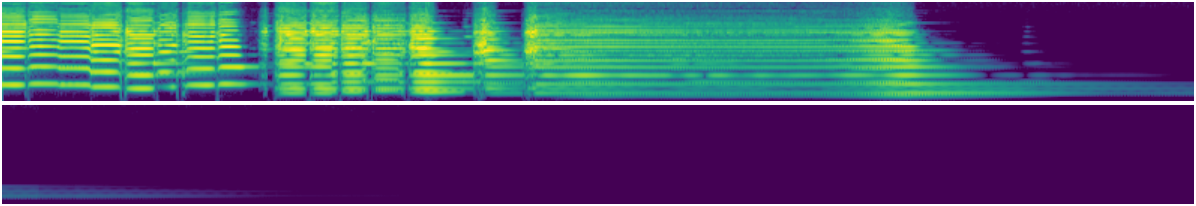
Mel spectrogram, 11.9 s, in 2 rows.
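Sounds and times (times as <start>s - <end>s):
violin: 0.0s - 6.6s.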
